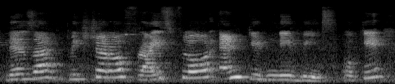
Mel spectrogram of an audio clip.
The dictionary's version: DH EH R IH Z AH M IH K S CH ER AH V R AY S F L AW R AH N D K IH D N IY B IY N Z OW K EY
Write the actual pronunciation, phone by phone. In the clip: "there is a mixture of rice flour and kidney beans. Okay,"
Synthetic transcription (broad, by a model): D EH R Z AH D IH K CH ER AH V R AY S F L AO R AH N D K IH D N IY B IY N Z OW K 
